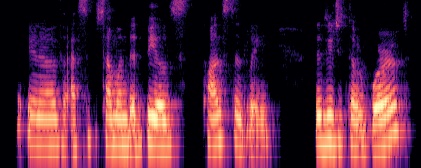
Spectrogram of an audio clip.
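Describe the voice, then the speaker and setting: A woman speaks with a Spanish accent, her pitch fairly low and her tone dark and mellow. Her intonation stays fairly even over a quiet background. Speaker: accessibility specialist. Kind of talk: interview. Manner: halting.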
